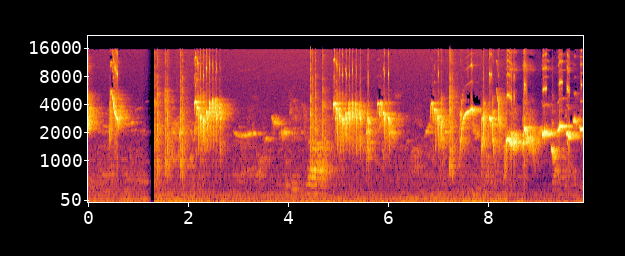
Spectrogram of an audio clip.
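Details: White-rumped shama singing a varied lure song: clipped chirps and loud downslurred whistles alternate with brief pauses, then a run of bright, warbling whistled phrases closes the passage.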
